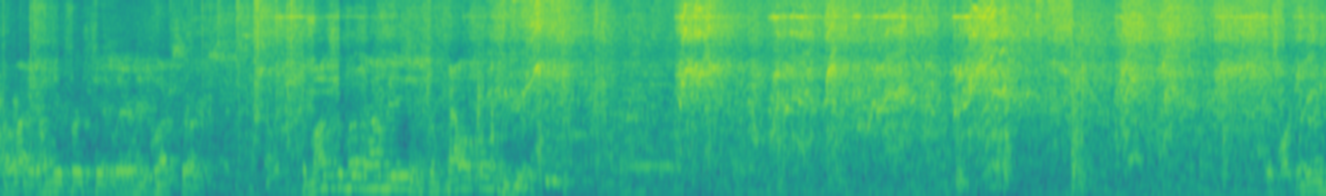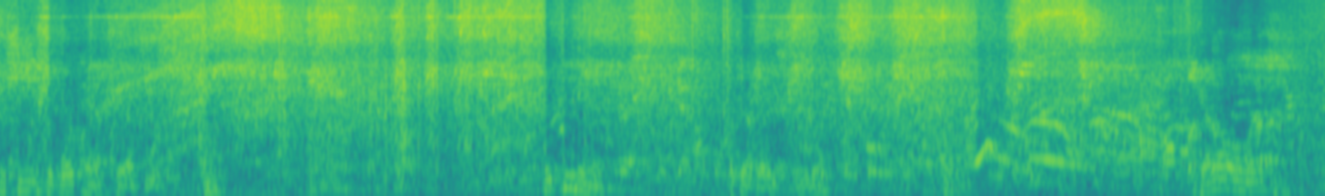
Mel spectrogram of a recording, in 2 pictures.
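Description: Electric motor and gearing of an R/C monster truck whining as it revs up and down while it drives and jumps on a concrete floor.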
